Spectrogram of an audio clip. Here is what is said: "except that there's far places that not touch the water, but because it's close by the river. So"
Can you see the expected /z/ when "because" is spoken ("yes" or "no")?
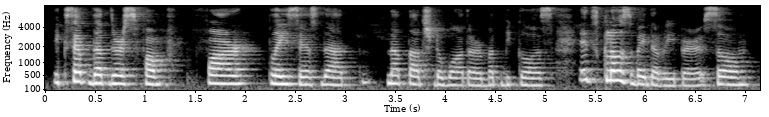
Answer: no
